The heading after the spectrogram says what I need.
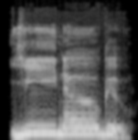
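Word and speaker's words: Yeenoghu: they say in here with the official yi no gu yinogu you know there you go there we go emphasis on the no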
